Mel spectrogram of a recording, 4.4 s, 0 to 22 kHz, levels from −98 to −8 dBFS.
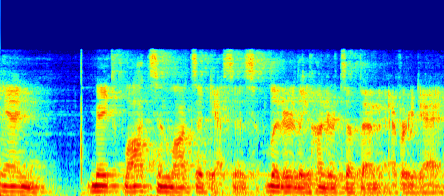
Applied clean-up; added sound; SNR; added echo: neural separator model SepFormer DNS4.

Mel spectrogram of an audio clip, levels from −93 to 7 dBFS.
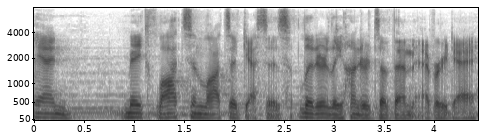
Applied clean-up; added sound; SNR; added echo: none; none; none; none.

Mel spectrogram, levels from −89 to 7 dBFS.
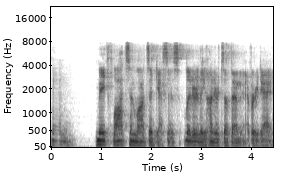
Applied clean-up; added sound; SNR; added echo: neural mask model DeepFilterNet 3.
